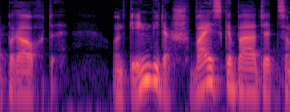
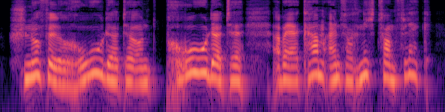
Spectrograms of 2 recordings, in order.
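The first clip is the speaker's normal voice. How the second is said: excited narration; 8 semitones higher, 6 dB louder than usual. A narrator's reading.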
